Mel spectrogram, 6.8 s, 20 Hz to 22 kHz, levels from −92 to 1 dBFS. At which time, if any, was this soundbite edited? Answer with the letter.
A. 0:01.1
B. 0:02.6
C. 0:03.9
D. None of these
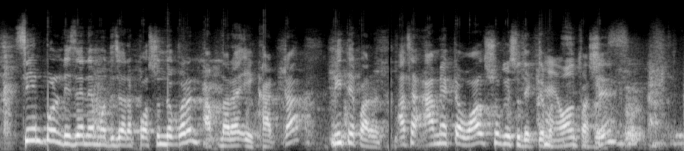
D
